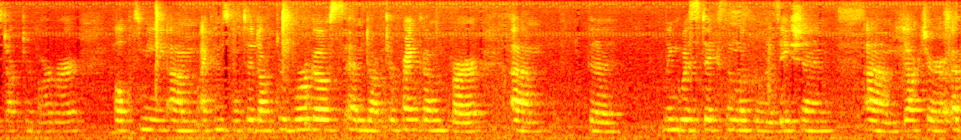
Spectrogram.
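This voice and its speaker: A young woman, a graduate student, giving a short grateful speech with frequent ums. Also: medium pitch. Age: young adult. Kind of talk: short thank-you speech. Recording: dull, echoey, distant audio with noise.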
